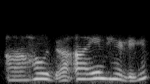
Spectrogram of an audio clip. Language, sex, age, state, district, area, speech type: Kannada, female, 18-30, Karnataka, Shimoga, rural, conversation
